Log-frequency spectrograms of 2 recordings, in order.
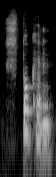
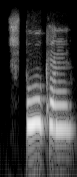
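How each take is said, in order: First: "Spucken" with a short, lax u, softer; short vowel. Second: "Spuken" with a long, held oo; long vowel. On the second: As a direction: stretch the u in "Spuken". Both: Shown as a demonstration. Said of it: "difference between a long and a short vowel".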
